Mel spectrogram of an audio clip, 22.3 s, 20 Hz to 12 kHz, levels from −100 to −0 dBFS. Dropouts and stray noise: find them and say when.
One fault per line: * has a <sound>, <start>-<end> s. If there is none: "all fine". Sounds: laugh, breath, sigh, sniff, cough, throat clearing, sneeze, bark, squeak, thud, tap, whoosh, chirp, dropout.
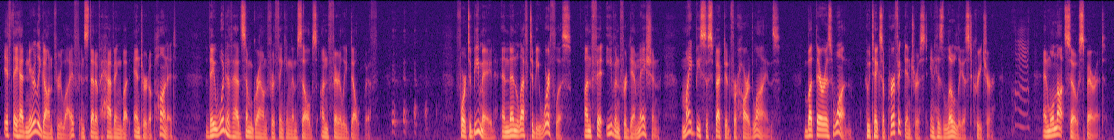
* has a laugh, 7.8-8.8 s
* has a breath, 20.2-20.6 s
